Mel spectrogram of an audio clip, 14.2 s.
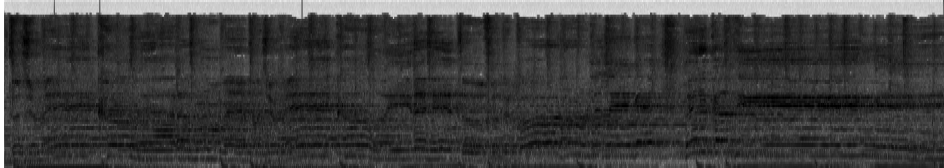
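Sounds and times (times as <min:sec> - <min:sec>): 
slowed lofi music with reverb: 0:00.1 - 0:14.1.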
